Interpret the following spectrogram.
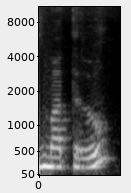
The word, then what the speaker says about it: Madhu: talking about my name my name is actually correctly pronounced matu but the only people who can say it that way are people from the global south swahili speakers say it perfectly anyone from south asia says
